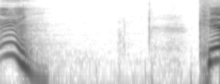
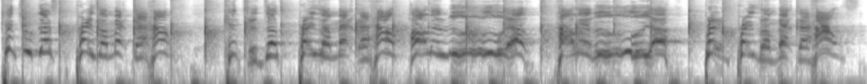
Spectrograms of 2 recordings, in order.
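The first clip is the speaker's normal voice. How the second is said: raised, rhythmic hallelujah call; preacher-style pleading; 8 semitones higher than usual. Acted. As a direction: plead it high like a preacher working the congregation. Exasperated preacher-style plea to churchgoers.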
